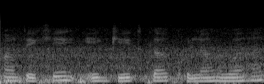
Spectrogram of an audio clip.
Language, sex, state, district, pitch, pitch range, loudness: Hindi, female, Uttar Pradesh, Deoria, 160 Hz, 155-170 Hz, -27 LUFS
